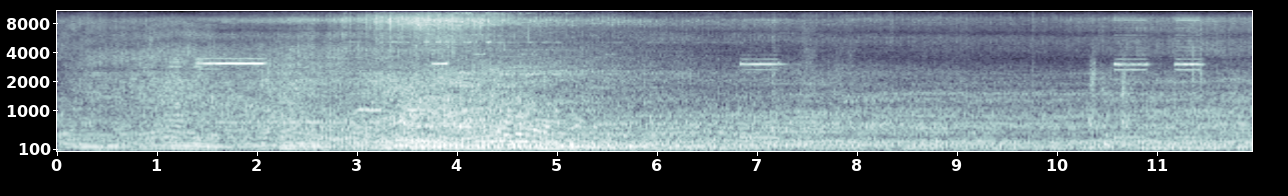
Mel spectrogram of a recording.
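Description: Motorcycle engines running as the bikes move along a wet road, with a few short high-pitched beeps, the last two close together.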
